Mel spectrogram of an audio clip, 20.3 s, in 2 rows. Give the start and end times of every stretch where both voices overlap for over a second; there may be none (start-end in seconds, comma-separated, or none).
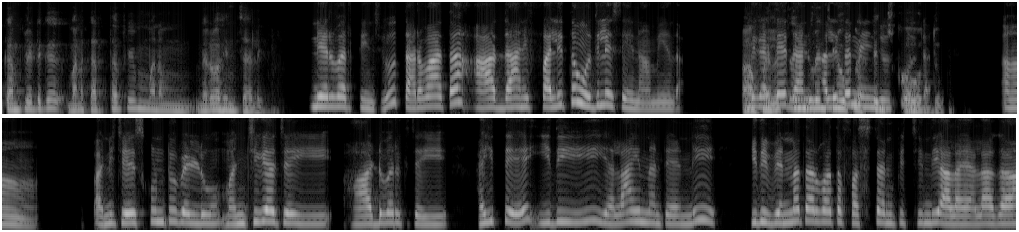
7.5-9.3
